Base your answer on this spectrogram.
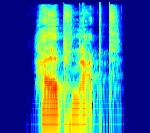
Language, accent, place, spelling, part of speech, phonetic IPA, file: German, Germany, Berlin, halbnackt, adjective, [ˈhalpˌnakt], De-halbnackt.ogg
- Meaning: half-naked, seminude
